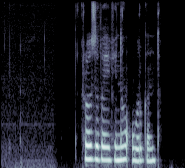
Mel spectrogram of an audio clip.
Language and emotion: Russian, neutral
